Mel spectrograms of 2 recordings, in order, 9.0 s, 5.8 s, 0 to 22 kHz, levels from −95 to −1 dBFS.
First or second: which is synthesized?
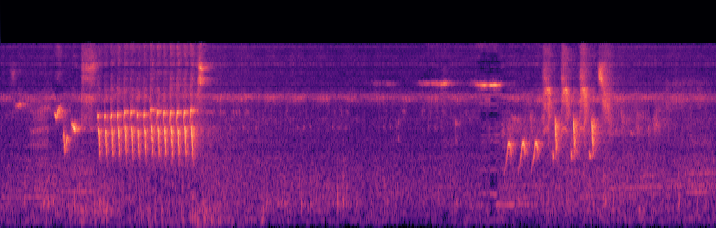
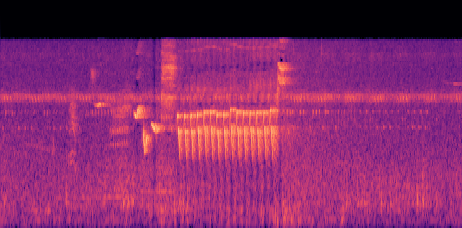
first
